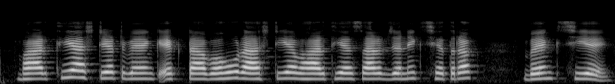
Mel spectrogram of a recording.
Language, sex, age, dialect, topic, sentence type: Maithili, female, 25-30, Eastern / Thethi, banking, statement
